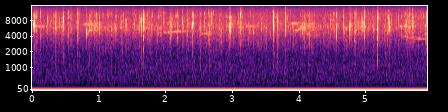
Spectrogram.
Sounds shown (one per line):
Pacific-slope Flycatcher call
Pacific-slope Flycatcher song
rain
Hermit Thrush song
